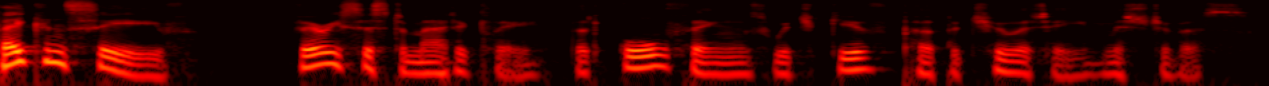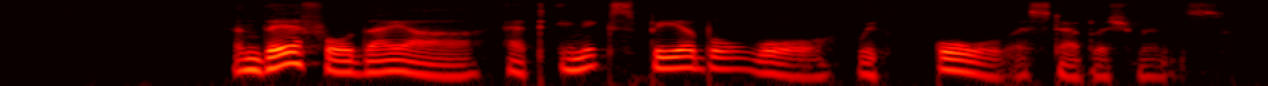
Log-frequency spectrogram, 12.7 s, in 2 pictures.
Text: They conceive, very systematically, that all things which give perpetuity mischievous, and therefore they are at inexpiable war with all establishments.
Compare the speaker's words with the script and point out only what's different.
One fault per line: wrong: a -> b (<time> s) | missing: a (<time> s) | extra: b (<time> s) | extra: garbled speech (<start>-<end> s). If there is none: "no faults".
no faults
